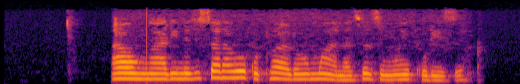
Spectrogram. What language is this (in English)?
Ganda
